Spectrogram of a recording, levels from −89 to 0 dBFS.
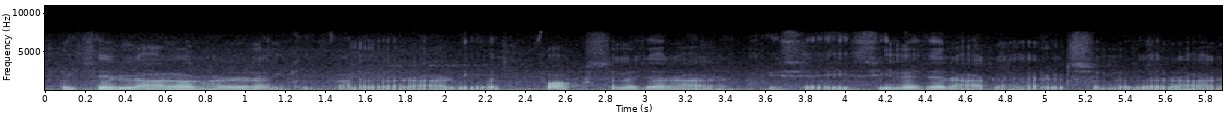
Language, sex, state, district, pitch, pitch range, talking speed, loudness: Hindi, male, Maharashtra, Aurangabad, 105 Hz, 100-130 Hz, 275 wpm, -33 LUFS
